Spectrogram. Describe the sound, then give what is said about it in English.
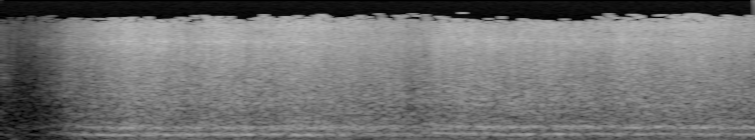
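A dense, steady drone of many honeybees buzzing around an opened hive being checked, with a smoker in use, on a hot, overcast day with a stiff breeze. It rises quickly after a brief quiet start and holds at a loud, continuous hum with no voices. “Smoking the bees in their hive disrupts their communication with each other”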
